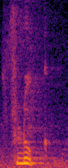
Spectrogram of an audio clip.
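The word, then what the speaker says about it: Pflug: And in this case, P is bilabial and F is labiodental, but they're very close. So, Flug.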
